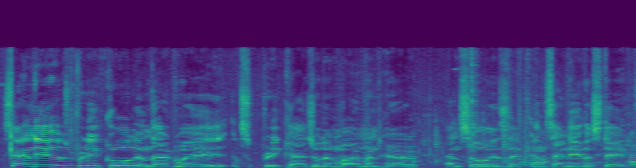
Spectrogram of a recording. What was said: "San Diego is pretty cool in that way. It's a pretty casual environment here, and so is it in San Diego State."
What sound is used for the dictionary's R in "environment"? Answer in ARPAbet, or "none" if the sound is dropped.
R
